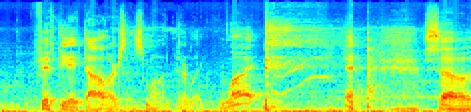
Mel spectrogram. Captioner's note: laughing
